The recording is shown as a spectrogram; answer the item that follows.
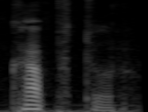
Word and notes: hood: /hʊd/; [hʊd]

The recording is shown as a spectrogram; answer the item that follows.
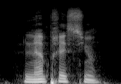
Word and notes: effect: [ə.ˈfɛkt]; American English

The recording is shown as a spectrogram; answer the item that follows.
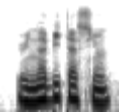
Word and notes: residence: American English; [ˈɹɛz.ɪ.dəns]

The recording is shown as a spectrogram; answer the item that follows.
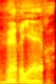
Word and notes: verrière: [vɛ.ʁjɛʁ]; /vɛ.ʁjɛʁ/

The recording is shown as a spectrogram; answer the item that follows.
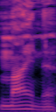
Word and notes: min: /miːn/; /mɪn/

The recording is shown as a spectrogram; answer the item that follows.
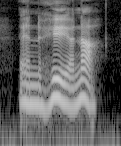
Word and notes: kana: /kɑ.nɑ/

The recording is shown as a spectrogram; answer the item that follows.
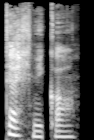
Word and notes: technika: /ˈtɛxnikɒ/

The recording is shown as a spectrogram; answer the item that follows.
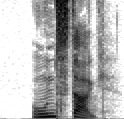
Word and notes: onsdag: /ˈʊnsdɑːɡ/; /ˈʊnsda/

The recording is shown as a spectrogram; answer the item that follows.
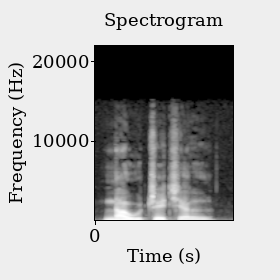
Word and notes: professeur: France (Paris); [ɛ̃.pʁɔ.fe.sœʁ]

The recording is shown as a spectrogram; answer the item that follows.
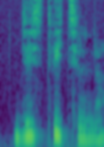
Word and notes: truly: /ˈtɹuːli/

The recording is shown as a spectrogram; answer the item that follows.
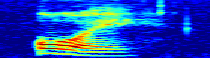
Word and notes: oly: /ˈoj/

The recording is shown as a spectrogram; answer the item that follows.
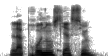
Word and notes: prononciation: France (Paris); [la pʁo.nɔ̃.sja.sjɔ̃]

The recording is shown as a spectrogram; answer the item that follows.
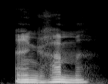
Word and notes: gramme: France; [ɛ̃ ɡʁam]

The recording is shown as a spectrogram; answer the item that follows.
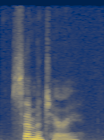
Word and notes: кладбище: [ˈkɫad.bʲɪ.ɕːɪ]

